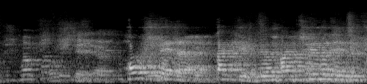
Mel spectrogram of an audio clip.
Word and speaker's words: Hofstede: And for anybody that speaks German here, if they can help me with the pronunciation. Hofstede, thank you.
